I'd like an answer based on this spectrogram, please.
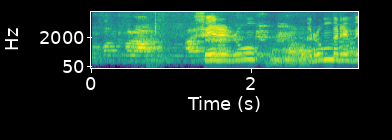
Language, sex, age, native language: Icelandic, female, 9, Icelandic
